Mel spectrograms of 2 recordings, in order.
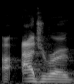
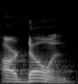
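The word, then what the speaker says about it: Ardougne: as a kid that's how I used to pronounce it it's AOG me and my brother like AOG but we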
